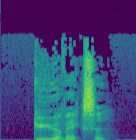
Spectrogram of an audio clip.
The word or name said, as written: dyreveksel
